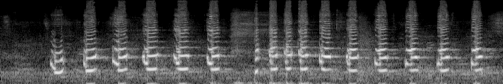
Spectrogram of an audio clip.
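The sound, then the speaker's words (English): A turkey call blown on a double reed mouth call, a fast run of raspy, high-pitched yelps repeated in steady bursts, loud and alone without any talking. “But my turkey call with this, you know, I love my turkey call and my elk call.”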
